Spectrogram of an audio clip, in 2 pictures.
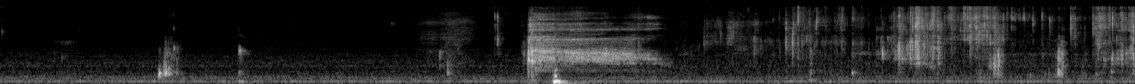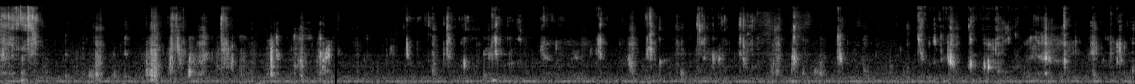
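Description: Close-miked eating sounds: a mouthful of raw tuna sashimi being chewed, with many small wet clicks and smacks through the second half. About five seconds in there is a single heavy thump with a brief burst of noise, and around nine to eleven seconds a few seconds of hissing noise.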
